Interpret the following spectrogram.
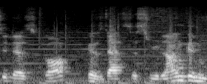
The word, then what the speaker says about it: Koch: me informed that the surname is to be pronounced as Koch.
